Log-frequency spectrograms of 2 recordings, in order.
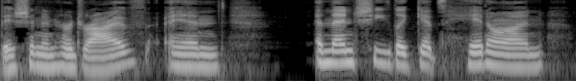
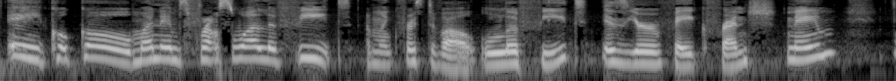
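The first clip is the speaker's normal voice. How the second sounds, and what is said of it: Put-on French accent. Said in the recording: “you had a really great French accent there, actually”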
